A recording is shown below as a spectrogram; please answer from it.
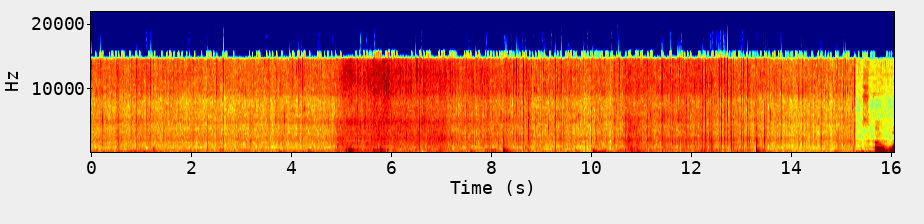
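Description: Frozen onions fry in a pan with a continuous crackling sizzle that grows louder and busier partway through, broken by occasional stirring scrapes and clatters near the end.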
